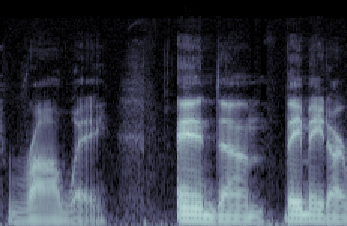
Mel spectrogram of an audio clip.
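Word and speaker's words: Huawei: company named it's it starts with an h but i think it's pronounced raw way and um they made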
